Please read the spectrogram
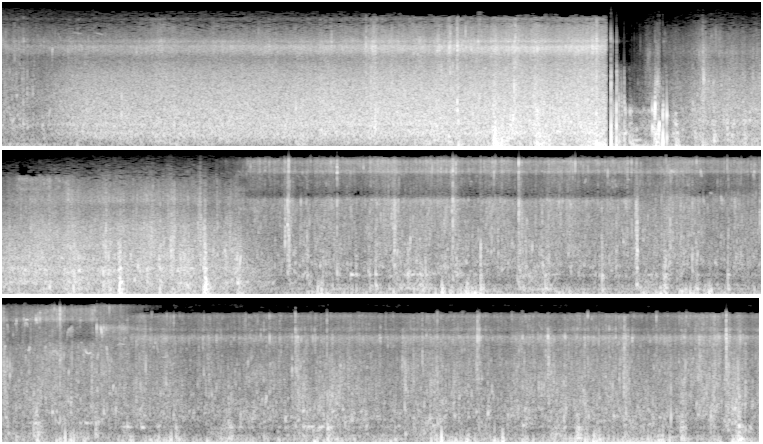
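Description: Water rushing and splashing around a kayak's hull, with paddle strokes dipping in. The rush builds for about seven seconds and cuts off suddenly, then settles into steady splashing and lapping.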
